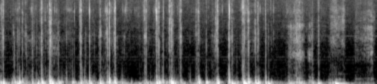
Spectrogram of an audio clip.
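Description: Fingertips tap and scratch an empty, large black poly bubble mailer envelope held upright near the microphone. A rapid, uneven series of soft, dull, low thumps with brief crackly edges gives way to quieter scratchy rustling toward the end.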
